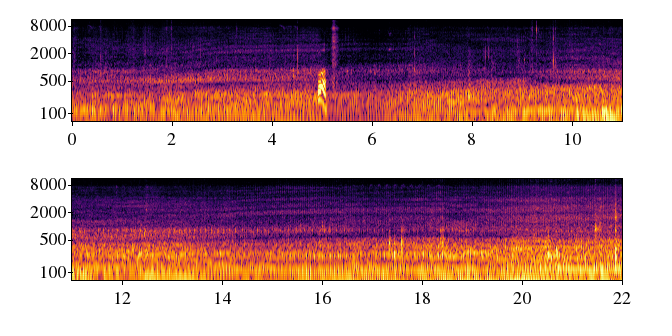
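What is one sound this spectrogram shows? A truck engine rumbles as the truck slowly approaches.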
